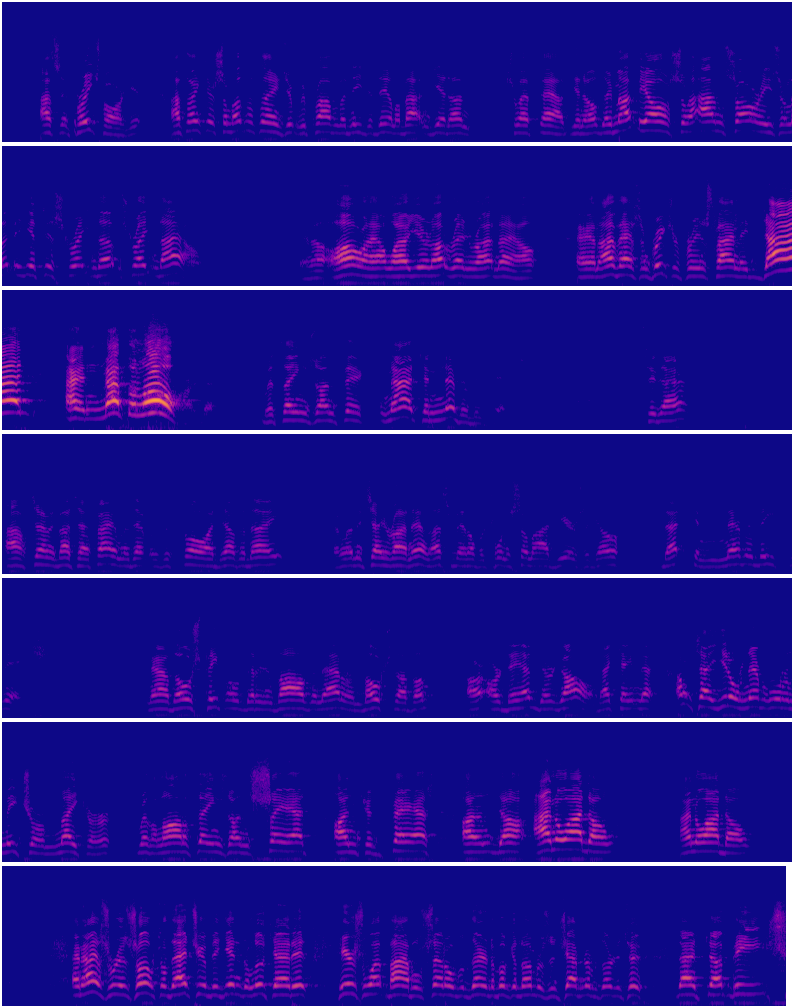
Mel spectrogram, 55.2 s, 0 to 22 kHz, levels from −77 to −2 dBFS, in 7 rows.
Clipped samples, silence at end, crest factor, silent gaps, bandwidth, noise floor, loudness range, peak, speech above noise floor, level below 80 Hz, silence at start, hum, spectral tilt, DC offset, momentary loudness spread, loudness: under 0.1%; 0 s; 28 dB; 18.26-18.32 s; 12 kHz; -88 dBFS; 22 LU; -16 dBFS; 44 dB; -82 dBFS; 0.4 s; none; -1.5 dB/octave; under 0.1%; 18 LU; -42 LUFS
